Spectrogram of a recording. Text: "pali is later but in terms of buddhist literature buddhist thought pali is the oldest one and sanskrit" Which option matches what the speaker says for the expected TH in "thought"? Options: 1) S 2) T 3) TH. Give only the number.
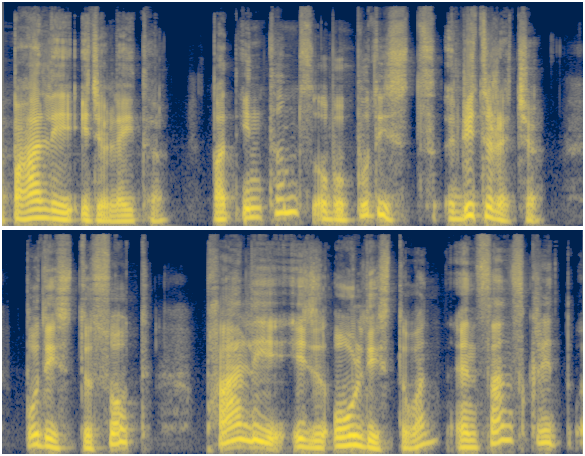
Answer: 1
